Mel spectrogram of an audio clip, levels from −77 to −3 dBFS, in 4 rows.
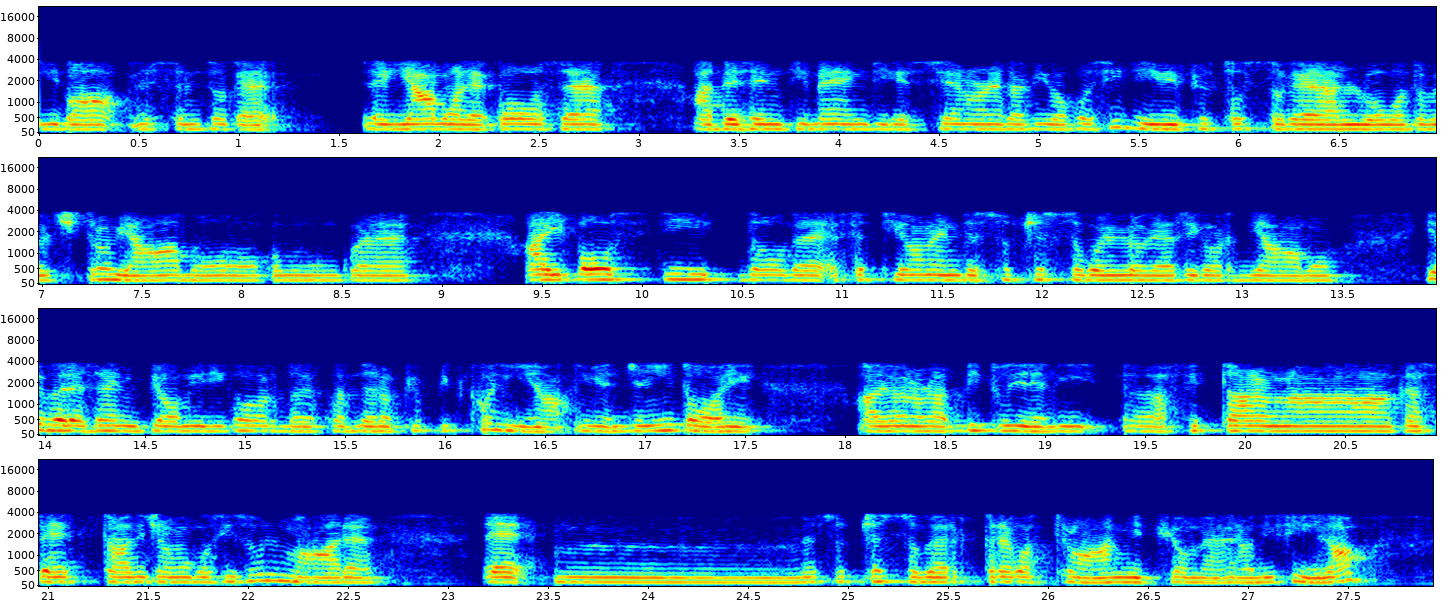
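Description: From start to end, the speech carries heavy AMR narrowband mobile codec damage. Nothing above about 3.8 kHz survives, and the voice turns buzzy and synthetic, which fits a low mode near 5 kbps. That artificial, pulse-driven timbre sets it apart from simple band-limiting.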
